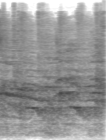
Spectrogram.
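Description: A wrestling crowd at a UK Wrestling show cheering and shouting loudly and steadily, high voices prominent, with no commentary over it.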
